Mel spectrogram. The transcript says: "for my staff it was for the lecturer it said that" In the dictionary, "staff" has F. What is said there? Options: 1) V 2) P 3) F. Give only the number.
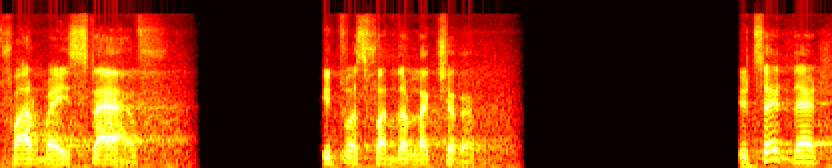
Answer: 3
